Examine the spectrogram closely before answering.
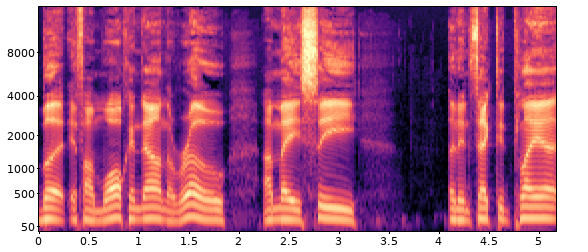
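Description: A man's fairly high voice, dark and mellow, at a fairly slow pace with fairly even intonation, dry and close with no echo. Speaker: podcast host, extension weed scientist. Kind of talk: casual conversational interview. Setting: studio. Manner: joking, bantering.

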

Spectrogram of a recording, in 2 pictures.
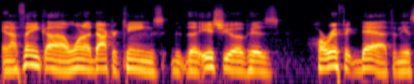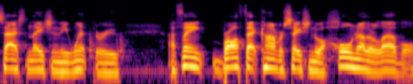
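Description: This man's voice is fairly low-pitched, with ordinary pitch variation. His pace is moderate. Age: 40s. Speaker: pastor and podcast host. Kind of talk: casual chat.

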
